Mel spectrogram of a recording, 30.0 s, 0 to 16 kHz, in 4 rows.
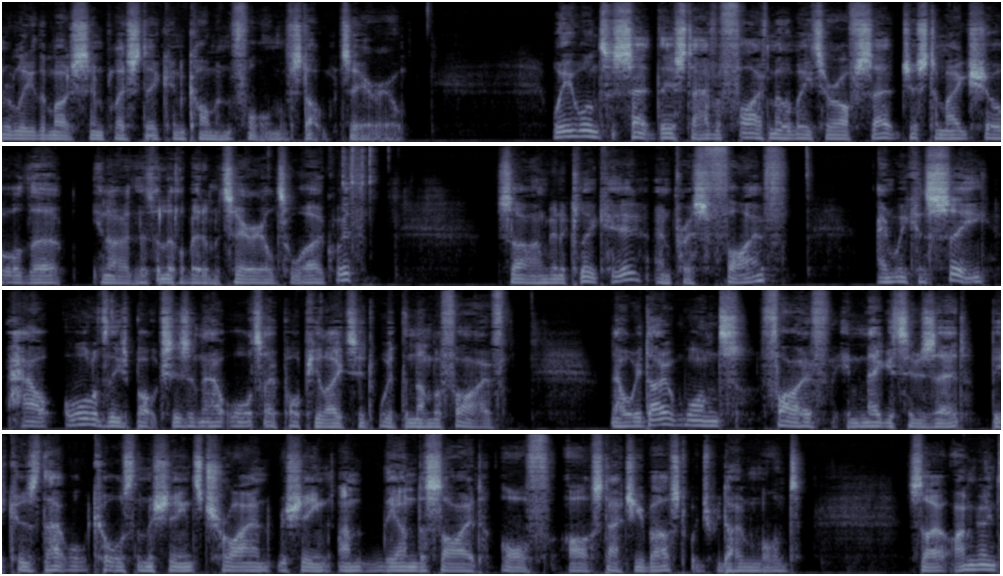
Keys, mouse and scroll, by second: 10.1 click, 10.2 click, 12.8 5.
